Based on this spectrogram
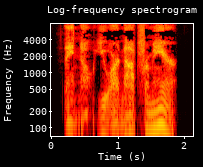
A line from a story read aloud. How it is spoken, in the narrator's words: Anson whispered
